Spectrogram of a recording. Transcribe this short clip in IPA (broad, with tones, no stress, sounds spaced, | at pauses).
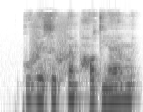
kʷ ɨ˦ v e˦ s ɨ˧ f ɛ̃˦ p h ɔ˧ t j ɛ̃˦ m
